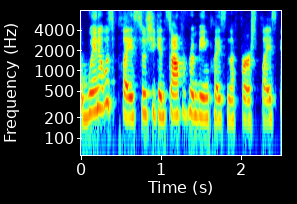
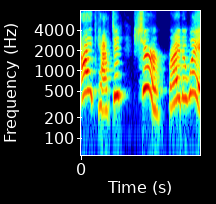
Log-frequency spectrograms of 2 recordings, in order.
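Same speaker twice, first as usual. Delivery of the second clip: happy, bubbly, eager, high and loud. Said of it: "a happy, bubbly".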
